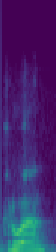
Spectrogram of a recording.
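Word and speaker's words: truhán: ¿Qué pasa con truan? Similar. Acá hay una vocal cerrada y una vocal abierta. La H nada tiene que ver. Entre la vocal cerrada y abierta, la abierta suena con más fuerza. Y si es así, aquí hay un ditongo. Por tanto, la palabra truan tiene una sola sílaba.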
